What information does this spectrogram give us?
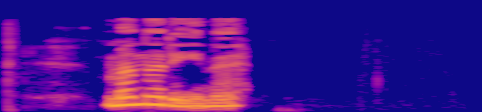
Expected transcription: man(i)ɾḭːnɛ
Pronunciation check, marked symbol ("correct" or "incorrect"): incorrect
